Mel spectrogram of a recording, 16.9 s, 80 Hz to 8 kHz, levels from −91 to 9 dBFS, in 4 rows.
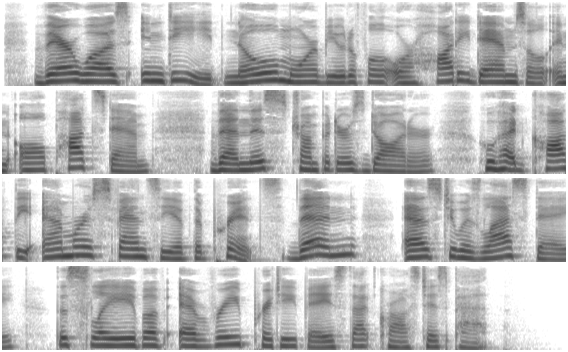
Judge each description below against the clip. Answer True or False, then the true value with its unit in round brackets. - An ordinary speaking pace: True (145 wpm)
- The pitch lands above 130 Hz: True (190 Hz)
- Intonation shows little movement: False (4.2 semitones)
